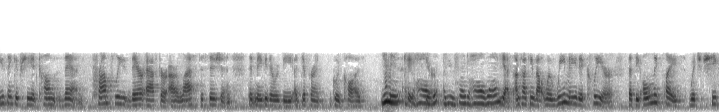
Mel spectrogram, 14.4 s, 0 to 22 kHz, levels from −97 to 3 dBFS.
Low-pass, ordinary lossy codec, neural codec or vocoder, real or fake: 3.6 kHz; AAC, 32 kbps; none; real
